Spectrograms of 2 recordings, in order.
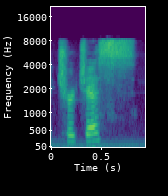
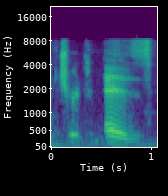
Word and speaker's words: churches: Okay, so that S at the end won't sound like an S. We won't say churches. We say churches with more of a Z sound, churches.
